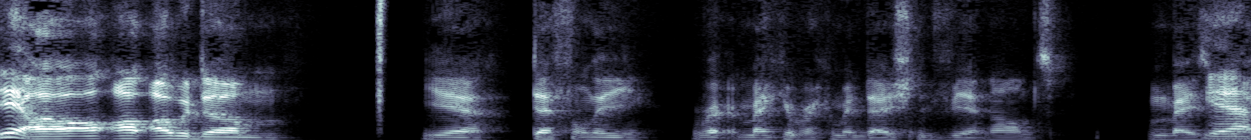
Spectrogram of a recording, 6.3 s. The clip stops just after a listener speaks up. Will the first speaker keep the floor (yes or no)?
no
